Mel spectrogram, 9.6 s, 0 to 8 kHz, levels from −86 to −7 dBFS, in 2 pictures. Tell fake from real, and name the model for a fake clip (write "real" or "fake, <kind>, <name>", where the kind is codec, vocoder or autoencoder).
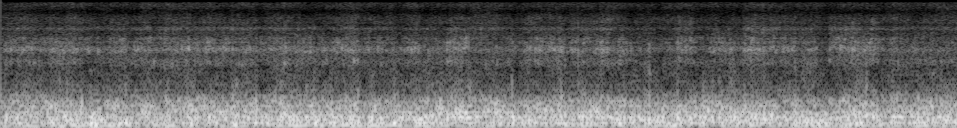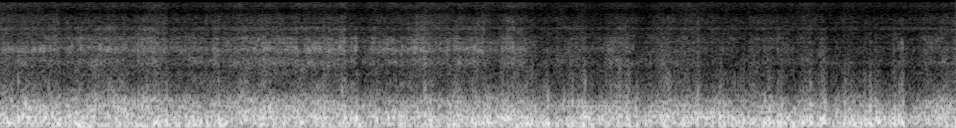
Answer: fake, codec, HILCodec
